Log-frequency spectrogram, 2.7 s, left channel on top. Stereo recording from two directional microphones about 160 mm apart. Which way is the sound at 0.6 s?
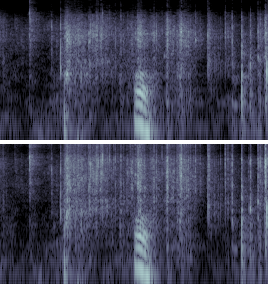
40° left (ahead or behind).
